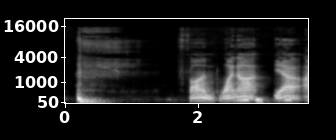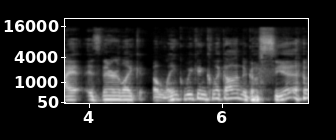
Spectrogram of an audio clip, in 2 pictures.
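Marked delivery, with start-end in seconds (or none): 0.2-2.9 low-pitched sarcastic voice. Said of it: "You just sounded so sarcastic".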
